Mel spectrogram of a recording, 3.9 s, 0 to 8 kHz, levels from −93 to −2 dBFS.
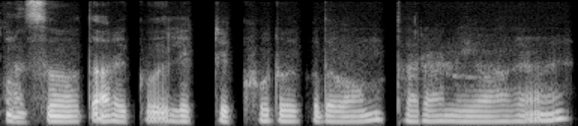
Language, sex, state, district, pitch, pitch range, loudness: Chakma, male, Tripura, Unakoti, 125 Hz, 120-130 Hz, -23 LUFS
